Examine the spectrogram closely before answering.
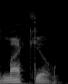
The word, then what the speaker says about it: Magill: And we finally turned the cameras on because we got John Magill in the house from Zaprite.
